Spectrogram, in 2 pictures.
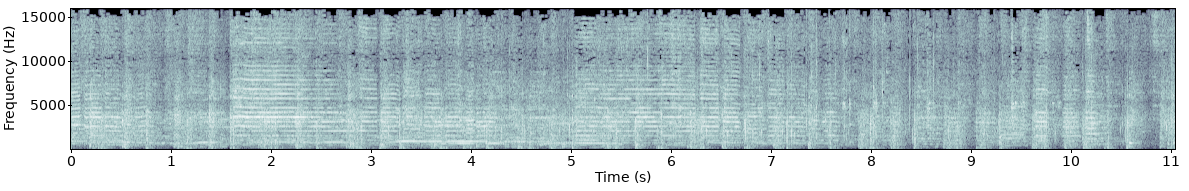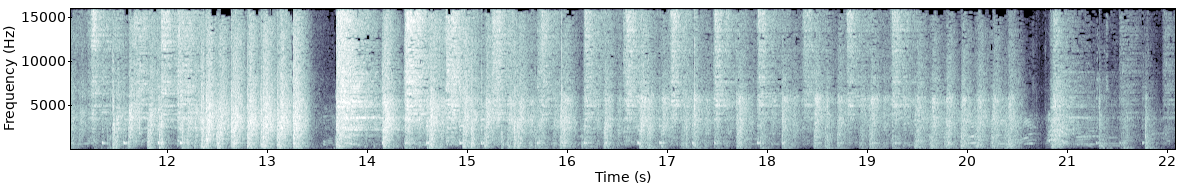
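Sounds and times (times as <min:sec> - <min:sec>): marching brass band playing: 0:00.0 - 0:22.0
pounding bass drum and snare: 0:00.0 - 0:22.0.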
